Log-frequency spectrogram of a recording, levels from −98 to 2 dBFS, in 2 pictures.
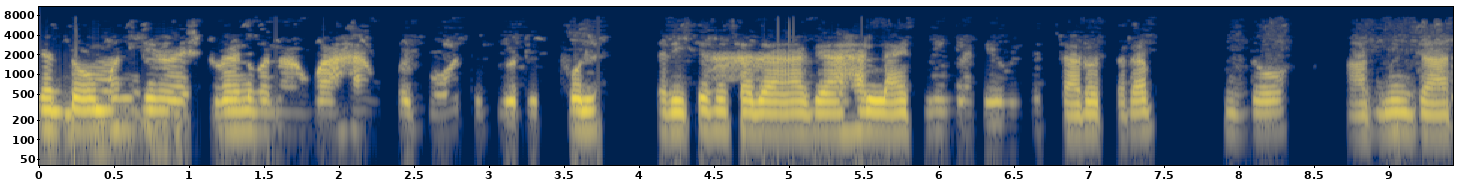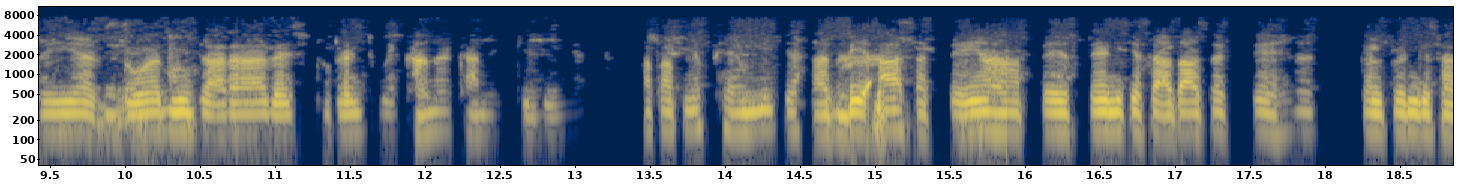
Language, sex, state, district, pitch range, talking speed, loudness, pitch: Hindi, male, Uttar Pradesh, Etah, 125-135 Hz, 185 wpm, -16 LUFS, 130 Hz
